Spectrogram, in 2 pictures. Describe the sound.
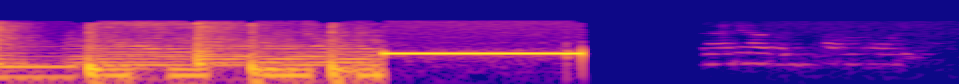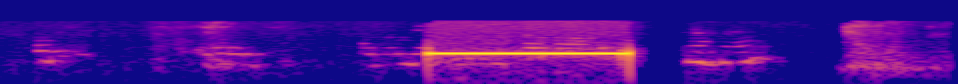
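Telephone line tones sound while a call is being transferred. A brief burst of music leads into a steady, flat one-second beep. Then comes a few seconds of talk, and a second identical beep follows.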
